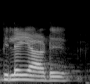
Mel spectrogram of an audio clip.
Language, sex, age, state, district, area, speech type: Tamil, female, 18-30, Tamil Nadu, Thoothukudi, rural, read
